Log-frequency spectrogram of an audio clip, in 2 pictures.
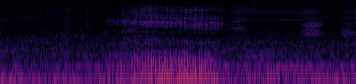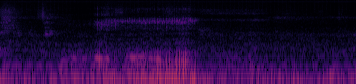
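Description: Two loud, rattling snores with softer breaths between, over steady room hum.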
